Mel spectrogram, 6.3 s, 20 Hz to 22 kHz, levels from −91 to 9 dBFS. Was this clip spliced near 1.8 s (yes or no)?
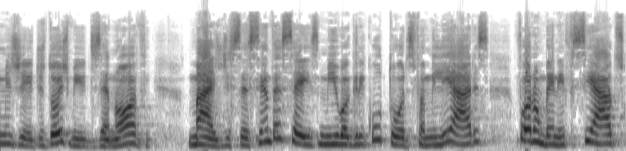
no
